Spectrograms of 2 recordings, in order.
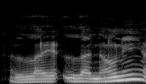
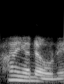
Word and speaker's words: Iannone: Well, the cast listing on this particular one that we're going to hear says Gloria Gordon, Patricia Lanoni. I don't know how you pronounce that, but... It's actually Iannone, and she was the Iannone.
